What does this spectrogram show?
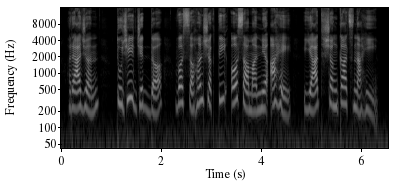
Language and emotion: Marathi, neutral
